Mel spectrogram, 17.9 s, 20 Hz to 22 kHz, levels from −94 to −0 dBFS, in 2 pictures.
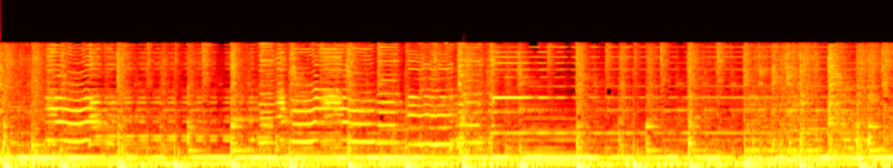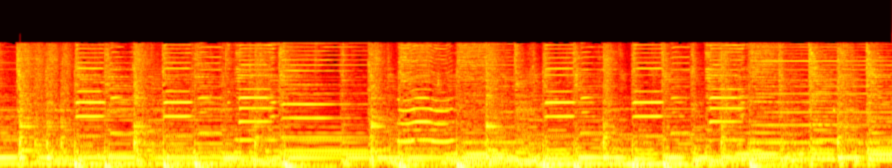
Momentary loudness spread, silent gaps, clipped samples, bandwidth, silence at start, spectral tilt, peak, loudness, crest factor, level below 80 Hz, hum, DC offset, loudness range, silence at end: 4 LU; none; under 0.1%; 9.2 kHz; 0 s; -4.5 dB/octave; 0 dBFS; -14 LUFS; 14 dB; -22 dBFS; none; under 0.1%; 2 LU; 0 s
